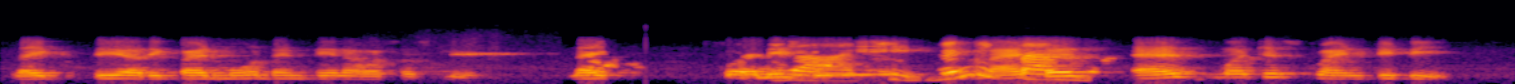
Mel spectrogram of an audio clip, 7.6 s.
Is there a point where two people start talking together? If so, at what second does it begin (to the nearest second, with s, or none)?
4 s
